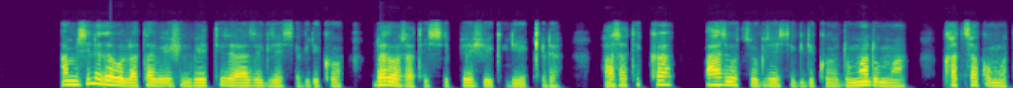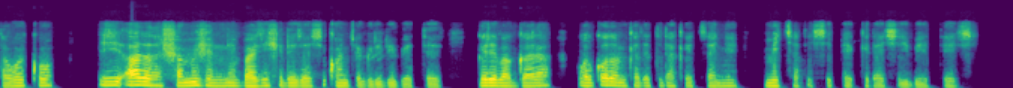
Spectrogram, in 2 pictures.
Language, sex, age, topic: Gamo, male, 18-24, agriculture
